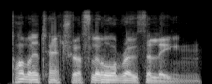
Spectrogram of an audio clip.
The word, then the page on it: polytetrafluoroethylene: British English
